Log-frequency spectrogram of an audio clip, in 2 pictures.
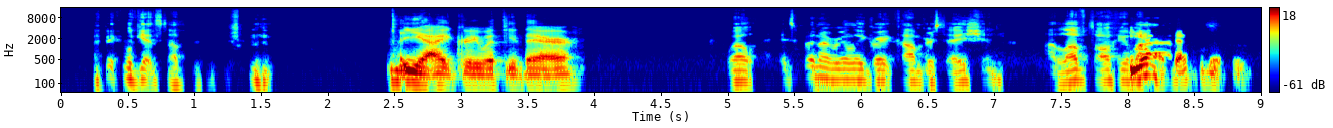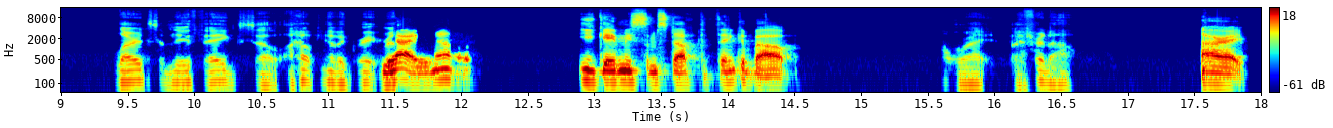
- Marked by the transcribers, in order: distorted speech; chuckle; tapping
- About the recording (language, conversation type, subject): English, unstructured, Why do people care about endangered animals?
- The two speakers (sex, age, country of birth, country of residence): male, 20-24, United States, United States; male, 40-44, United States, United States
